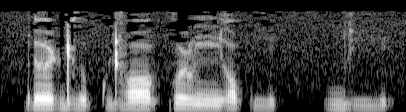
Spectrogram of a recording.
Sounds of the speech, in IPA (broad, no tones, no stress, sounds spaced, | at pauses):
ɾ ɯ ɖʱ ɯ p ɖʱ ɔ k u ɭ ɲ ɔ p i̤ | b i̤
